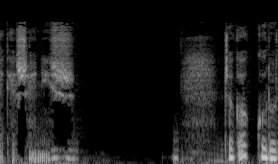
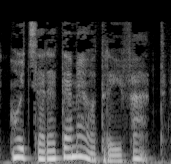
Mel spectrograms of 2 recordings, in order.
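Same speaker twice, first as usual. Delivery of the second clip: booming; 6 semitones higher, 4 dB louder than usual. A narrator's reading. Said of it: "harsogta még egyre az elnök".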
